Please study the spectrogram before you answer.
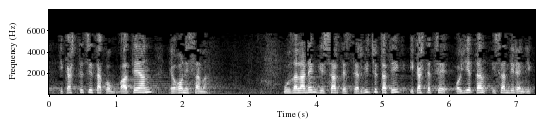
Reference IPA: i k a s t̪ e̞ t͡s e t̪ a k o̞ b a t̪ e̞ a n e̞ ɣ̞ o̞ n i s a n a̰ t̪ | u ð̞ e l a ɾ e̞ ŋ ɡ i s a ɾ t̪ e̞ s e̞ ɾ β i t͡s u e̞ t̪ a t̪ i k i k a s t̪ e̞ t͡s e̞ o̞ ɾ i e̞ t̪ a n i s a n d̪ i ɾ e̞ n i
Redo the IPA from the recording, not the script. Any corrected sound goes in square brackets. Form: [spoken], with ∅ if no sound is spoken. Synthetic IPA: i k a s t̪ e̞ t͡s e t̪ a k o̞ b a t̪ e̞ a n e̞ ɣ̞ o̞ n i s a n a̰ [∅] | u ð̞ [a] l a ɾ e̞ ŋ ɡ i s a ɾ t̪ e̞ s e̞ ɾ β i t͡s u e̞ t̪ a t̪ i k i k a s t̪ e̞ t͡s e̞ o̞ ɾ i e̞ t̪ a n i s a n d̪ i ɾ e̞ n i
